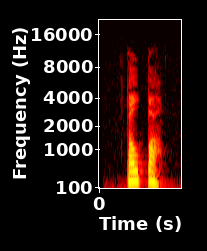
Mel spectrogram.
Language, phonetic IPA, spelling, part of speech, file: Russian, [tɐɫˈpa], толпа, noun, Ru-толпа.ogg
- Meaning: crowd, throng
